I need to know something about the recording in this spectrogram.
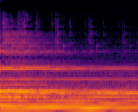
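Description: Ambient instrumental background music: a held chord of ringing tones that slowly fades.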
